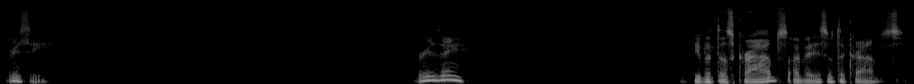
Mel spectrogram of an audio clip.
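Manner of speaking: searching hero voice. Acted. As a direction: look around for him, curious and a bit worried. Voices searching game character.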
